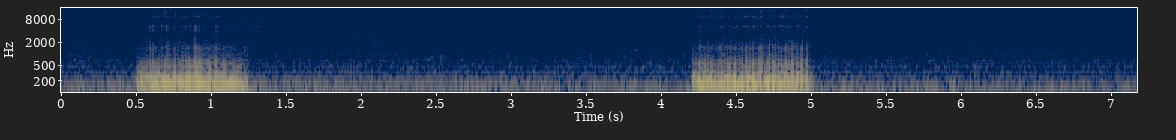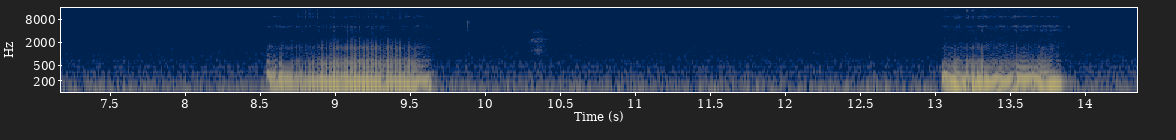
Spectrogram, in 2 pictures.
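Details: Slow, regular, low rumbling snores about four seconds apart (roughly 15 breaths a minute) in a quiet room; snoring.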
